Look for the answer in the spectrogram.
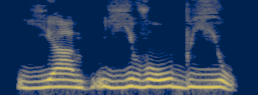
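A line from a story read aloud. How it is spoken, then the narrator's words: Through gritted teeth. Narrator (Russian): процедил Елисей сквозь зубы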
